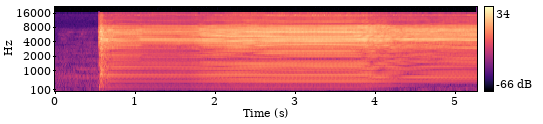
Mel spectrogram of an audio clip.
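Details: 12 volt contactor for a new power supply, energized: loud, steady mains buzz that cuts in sharply at an even pitch; noisy, louder than a quiet one of the same type, needs more cleaning after being taken apart; cause unconfirmed.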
